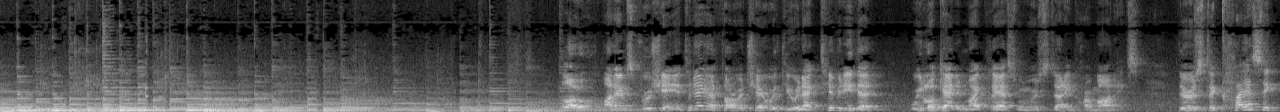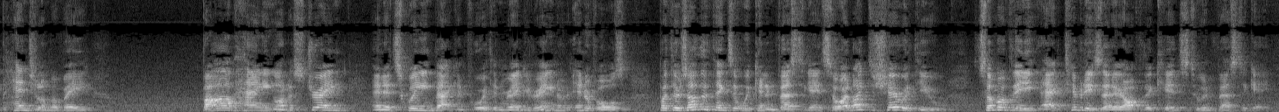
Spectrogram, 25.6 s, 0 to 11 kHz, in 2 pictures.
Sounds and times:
Music: 0.0s - 6.4s
Speech: 5.6s - 13.8s, 14.8s - 25.5s.

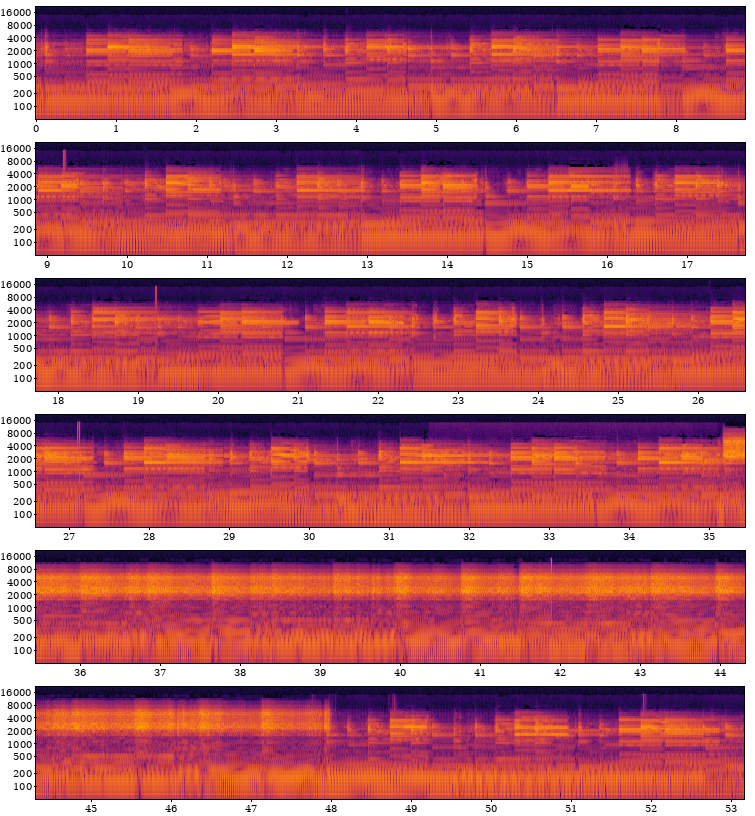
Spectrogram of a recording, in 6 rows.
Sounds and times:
Strum: 0.0s - 53.1s.

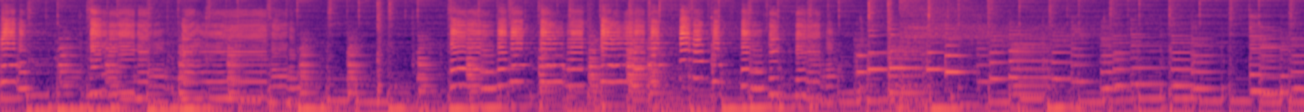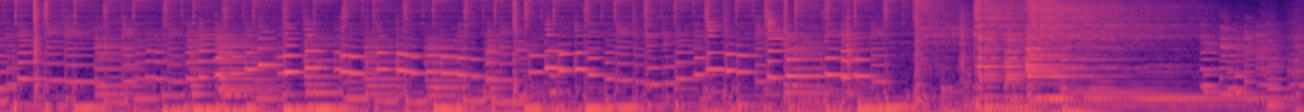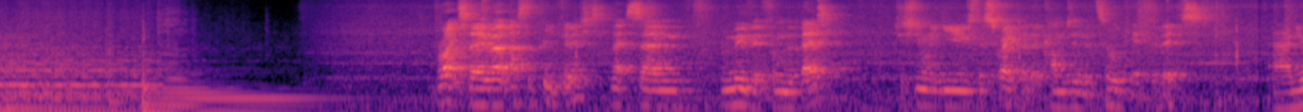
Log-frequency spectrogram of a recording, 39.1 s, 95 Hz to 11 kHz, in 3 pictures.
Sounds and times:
Music: 0.0s - 29.6s.

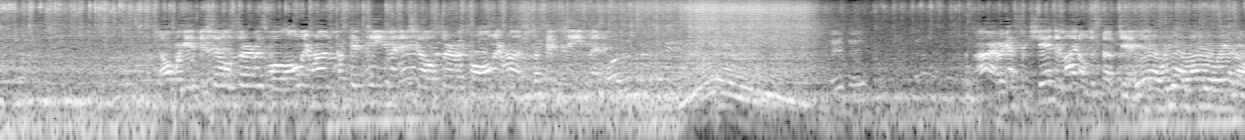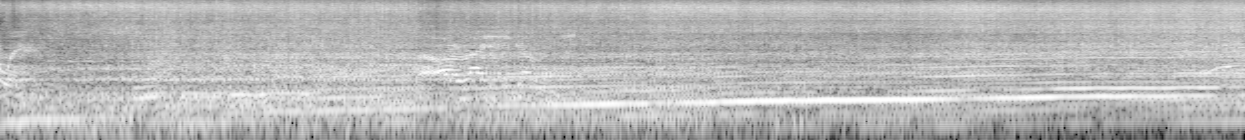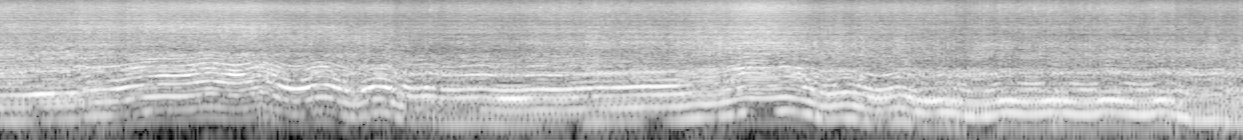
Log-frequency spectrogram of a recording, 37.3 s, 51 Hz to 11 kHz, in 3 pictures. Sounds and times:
Truck: 0.0s - 37.3s.

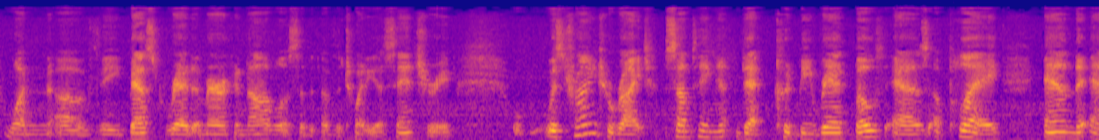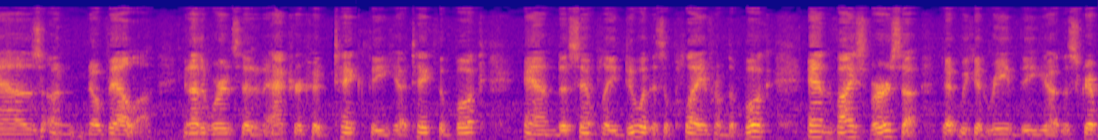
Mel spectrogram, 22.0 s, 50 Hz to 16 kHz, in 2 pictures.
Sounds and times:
Speech: 0.0s - 4.6s, 5.2s - 21.9s.

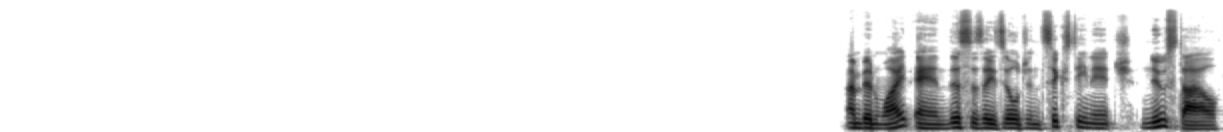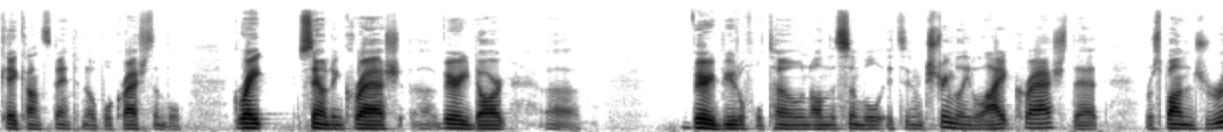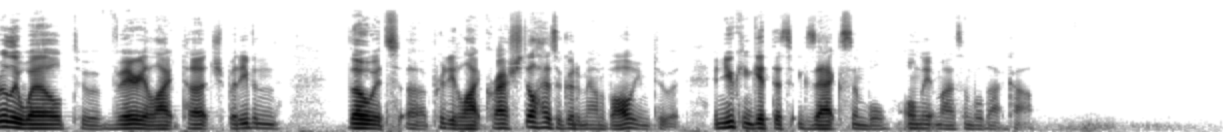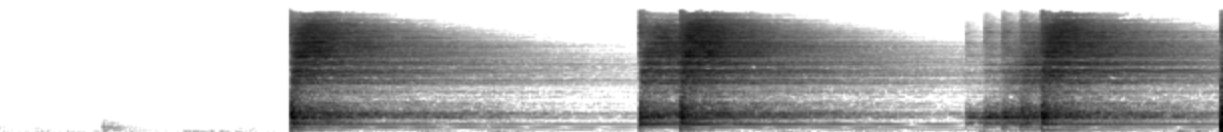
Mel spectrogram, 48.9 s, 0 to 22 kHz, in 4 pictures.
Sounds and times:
Speech: 8.5s - 18.1s, 19.1s - 27.3s, 28.0s - 34.8s.

